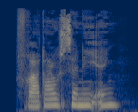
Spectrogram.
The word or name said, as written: fradragssanering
